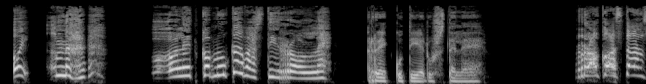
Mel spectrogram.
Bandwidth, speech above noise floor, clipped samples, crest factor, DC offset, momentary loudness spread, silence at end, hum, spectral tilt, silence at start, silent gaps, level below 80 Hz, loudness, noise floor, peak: 17 kHz; over 74 dB; under 0.1%; 16 dB; under 0.1%; 12 LU; 0 s; none; -3 dB/octave; 0.15 s; none; -58 dBFS; -16 LUFS; under -90 dBFS; 0 dBFS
